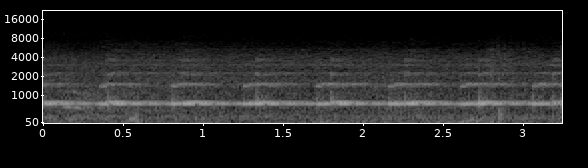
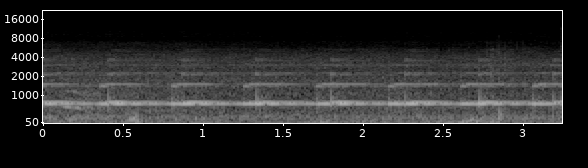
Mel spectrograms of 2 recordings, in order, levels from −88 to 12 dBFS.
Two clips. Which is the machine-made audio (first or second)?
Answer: first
